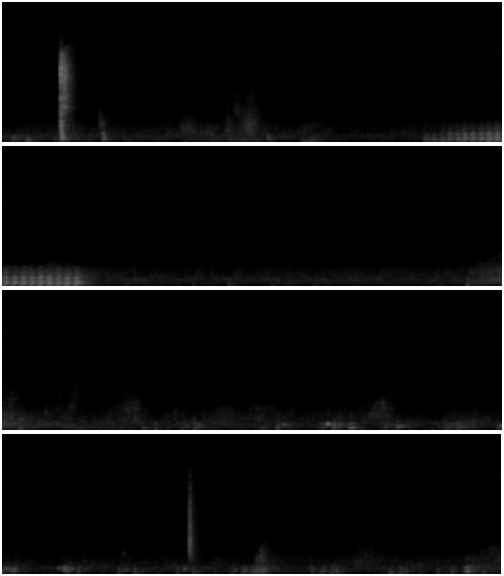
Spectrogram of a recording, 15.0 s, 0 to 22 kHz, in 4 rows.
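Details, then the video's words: A 2.5-year-old female pet guinea pig from a rehoming gives one brief, loud squeal early on, followed by a long stretch of soft rapid clicks and rustling movement sounds. "モルモットの鳴き声の意味！ The meaning of guinea pig voice"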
